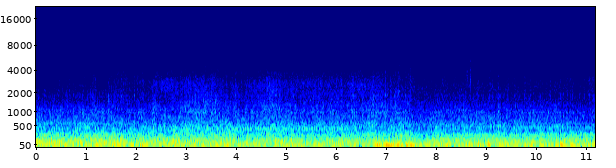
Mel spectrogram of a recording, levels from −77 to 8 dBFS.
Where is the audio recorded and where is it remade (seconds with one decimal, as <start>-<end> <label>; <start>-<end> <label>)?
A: 0.0-0.8 recorded; 0.8-1.6 remade; 1.6-2.1 recorded; 2.1-5.3 remade; 5.3-9.0 recorded; 9.0-9.7 remade; 9.7-11.2 recorded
